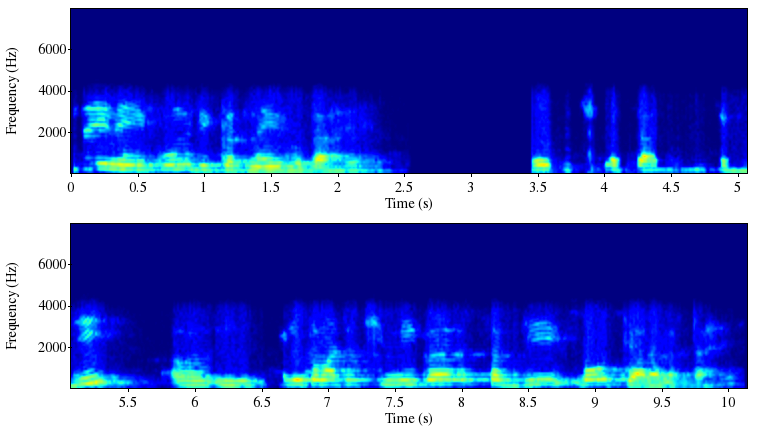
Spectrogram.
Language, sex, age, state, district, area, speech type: Hindi, female, 60+, Uttar Pradesh, Varanasi, rural, conversation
